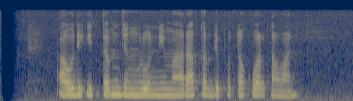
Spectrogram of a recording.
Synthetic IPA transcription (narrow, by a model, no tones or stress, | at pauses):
ʔaudiʔːt̪əmd͡ʒɨŋɾunimaɾakɨrdipɔt̪ɔkwart̪awan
